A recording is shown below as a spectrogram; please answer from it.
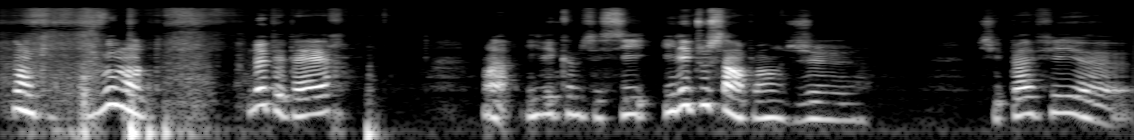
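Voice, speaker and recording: Speaking in a mid-range, slightly mellow voice, a woman with a cold shows off a handmade album in a casual show-and-tell. She sounds hesitant, filling her speech with fillers and little "hop" interjections.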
